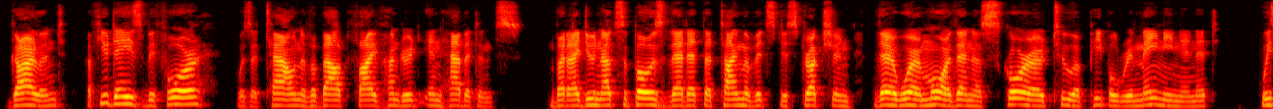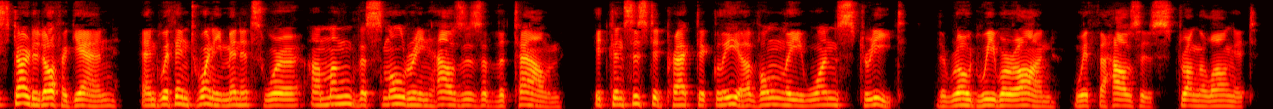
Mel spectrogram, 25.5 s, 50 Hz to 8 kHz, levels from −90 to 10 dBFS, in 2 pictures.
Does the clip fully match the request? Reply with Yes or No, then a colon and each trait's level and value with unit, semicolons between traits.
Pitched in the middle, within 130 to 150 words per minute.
No: medium, 160 Hz; average, 170 wpm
